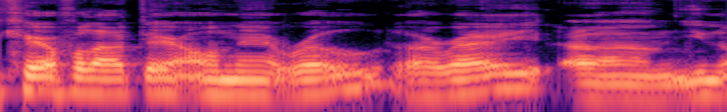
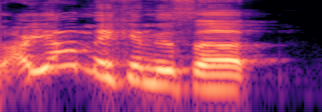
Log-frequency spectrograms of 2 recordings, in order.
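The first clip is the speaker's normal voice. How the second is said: amazed; 11 semitones higher, 5 dB louder than usual. Real, not acted. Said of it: "disbelief at the chat's menu".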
